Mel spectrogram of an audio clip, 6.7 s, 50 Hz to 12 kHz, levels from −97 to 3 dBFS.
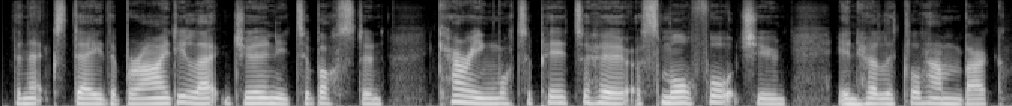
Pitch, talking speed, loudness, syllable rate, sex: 160 Hz, 195 wpm, -17 LUFS, 5.6 syllables/s, female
